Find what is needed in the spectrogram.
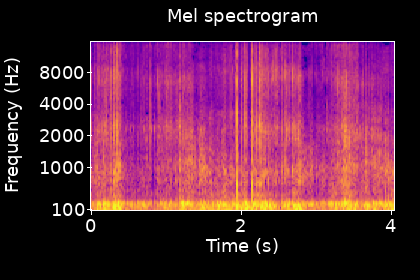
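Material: Foam.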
